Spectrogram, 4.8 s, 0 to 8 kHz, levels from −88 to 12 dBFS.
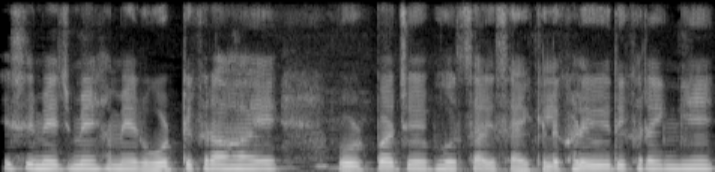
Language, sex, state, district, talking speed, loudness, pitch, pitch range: Hindi, female, Madhya Pradesh, Bhopal, 265 wpm, -14 LUFS, 180 Hz, 170-190 Hz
